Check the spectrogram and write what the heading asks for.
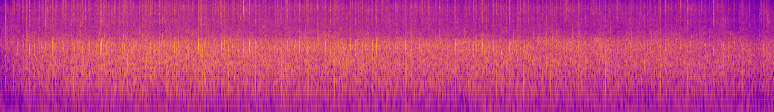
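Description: Sustained, warm applause from a large audience in a church, dense steady clapping that carries on evenly for several seconds without any voices standing out.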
